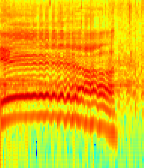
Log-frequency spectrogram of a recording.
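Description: Audience cheering rings out at a stage show as a performer is introduced and comes on stage: a loud, drawn-out whooping cry with a wavering pitch, lasting about a second and a half before cutting off abruptly into quiet.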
